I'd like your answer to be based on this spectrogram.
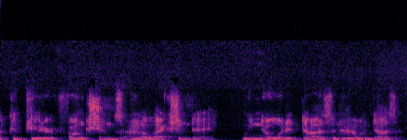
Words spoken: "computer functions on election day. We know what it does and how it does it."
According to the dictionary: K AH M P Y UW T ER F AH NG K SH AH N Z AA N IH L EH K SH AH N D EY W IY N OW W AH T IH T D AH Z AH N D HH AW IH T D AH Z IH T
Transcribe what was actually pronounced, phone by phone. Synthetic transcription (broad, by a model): K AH M P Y UW T ER F AH NG K SH AH N Z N IH L EH K SH AH N D EY W IY N OW W AH T IH T D AH Z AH N HH AW IH T D AH Z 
